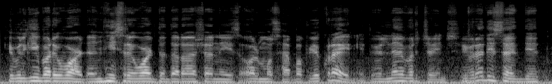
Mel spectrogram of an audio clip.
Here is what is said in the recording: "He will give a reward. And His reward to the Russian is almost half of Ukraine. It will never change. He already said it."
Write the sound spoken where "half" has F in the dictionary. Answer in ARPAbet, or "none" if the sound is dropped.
P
